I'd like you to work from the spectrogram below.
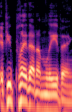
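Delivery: mock-angry, acted-out mad voice. Recounting how a man reacted when asked to play a video, acting out his anger. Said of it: "He got really mad".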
